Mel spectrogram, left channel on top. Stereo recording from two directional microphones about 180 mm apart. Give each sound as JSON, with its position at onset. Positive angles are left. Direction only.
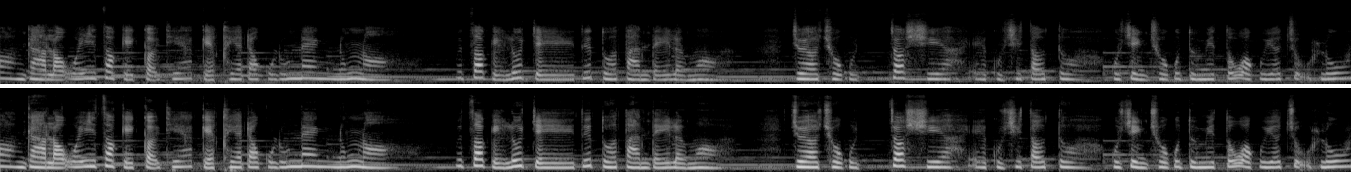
{"t": 0.0, "sound": "a woman's voice", "side_deg": -45}
{"t": 7.9, "sound": "a woman's voice", "side_deg": -40}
